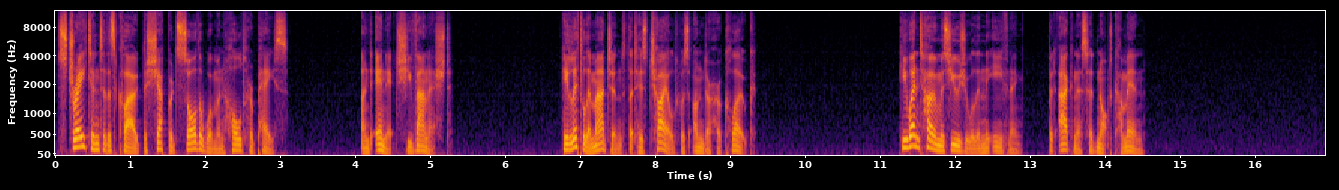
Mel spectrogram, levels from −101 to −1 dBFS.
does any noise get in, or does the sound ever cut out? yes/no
no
